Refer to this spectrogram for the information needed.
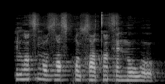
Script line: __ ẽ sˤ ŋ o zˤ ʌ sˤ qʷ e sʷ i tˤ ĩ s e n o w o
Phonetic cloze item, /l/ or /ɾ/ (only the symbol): l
